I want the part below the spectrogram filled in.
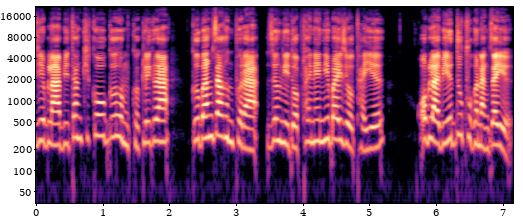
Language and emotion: Bodo, angry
